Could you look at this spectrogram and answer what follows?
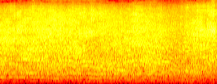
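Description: USAC sprint cars roar around a speedway in a race, a dense, steady engine drone and tire noise held at full loudness throughout without pause.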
